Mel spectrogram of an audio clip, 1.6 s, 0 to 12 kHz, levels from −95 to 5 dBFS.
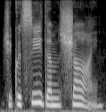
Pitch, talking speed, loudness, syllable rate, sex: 225 Hz, 190 wpm, -16 LUFS, 4.0 syllables/s, female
